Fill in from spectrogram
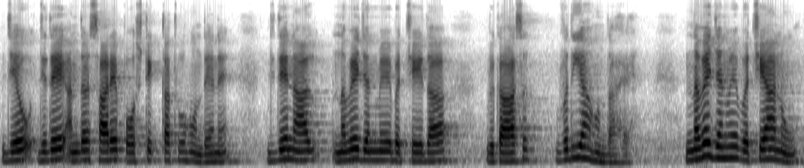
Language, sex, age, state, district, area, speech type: Punjabi, male, 30-45, Punjab, Jalandhar, urban, spontaneous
